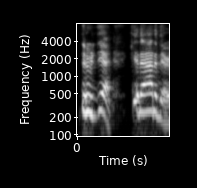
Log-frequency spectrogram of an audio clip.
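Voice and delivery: normal talking voice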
